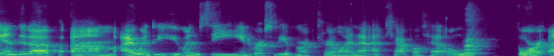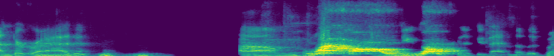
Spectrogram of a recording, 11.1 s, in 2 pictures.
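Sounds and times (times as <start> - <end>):
speech: 0.0 - 6.6, 8.0 - 11.0
dog barking and growling: 4.6 - 4.8, 8.5 - 10.2.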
